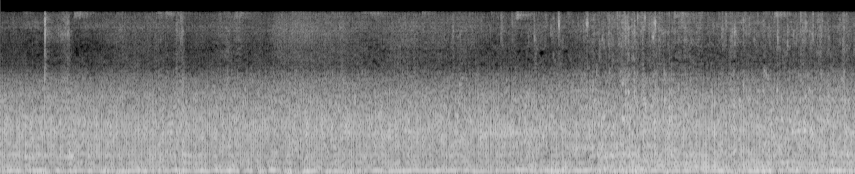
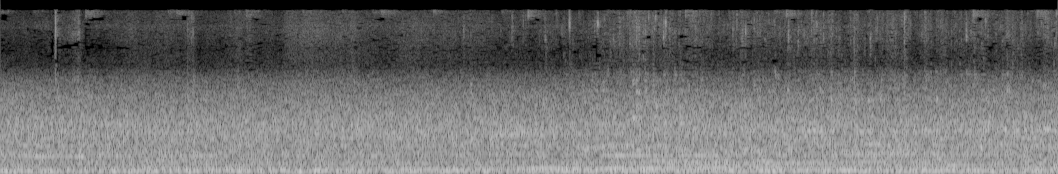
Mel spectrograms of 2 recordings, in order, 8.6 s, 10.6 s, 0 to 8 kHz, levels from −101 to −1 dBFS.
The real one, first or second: second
